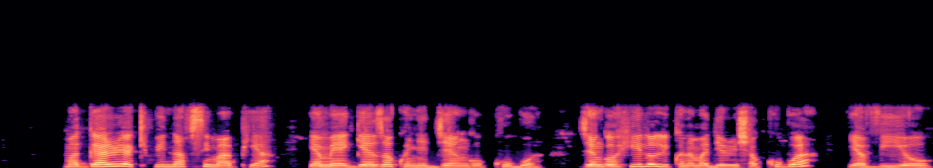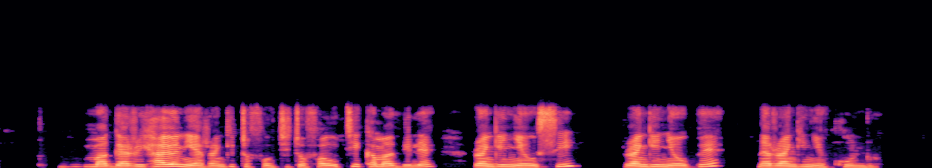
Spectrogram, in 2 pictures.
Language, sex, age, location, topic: Swahili, female, 18-24, Kisii, finance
